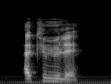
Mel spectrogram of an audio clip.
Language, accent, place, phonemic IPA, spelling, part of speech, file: French, France, Lyon, /a.ky.my.lɛ/, accumulaient, verb, LL-Q150 (fra)-accumulaient.wav
- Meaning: third-person plural imperfect indicative of accumuler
